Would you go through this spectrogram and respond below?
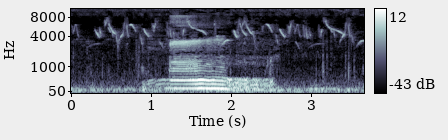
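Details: Single low, drawn-out moo of about a second from a tame cow in a herd walking to a field at the forest's edge, with faint bird twitters behind.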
